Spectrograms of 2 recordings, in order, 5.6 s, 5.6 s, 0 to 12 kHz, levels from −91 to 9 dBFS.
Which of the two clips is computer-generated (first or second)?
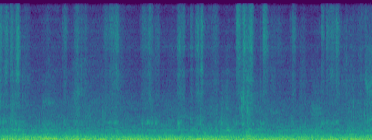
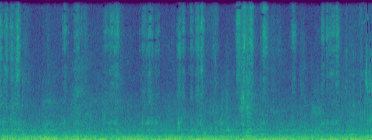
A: first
